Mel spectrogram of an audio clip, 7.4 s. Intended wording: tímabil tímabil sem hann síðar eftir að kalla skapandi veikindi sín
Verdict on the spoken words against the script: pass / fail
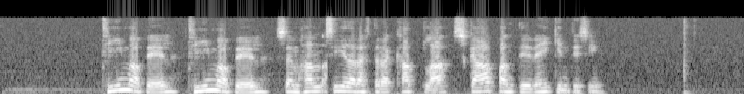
pass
